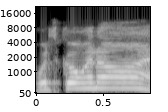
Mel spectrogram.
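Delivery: shrill, very high, loud yelling call. Retelling how a man called out to you at the rink, imitating someone yelling. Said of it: "he's like yelling".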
